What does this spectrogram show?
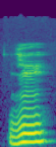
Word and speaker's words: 一: but actually is wrong you should write it like this first home because this is its original tone okay no matter what word it is with Curtis he is pinging forever and need to write is original tone which is first home yi okay you although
